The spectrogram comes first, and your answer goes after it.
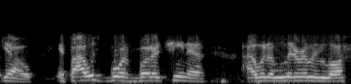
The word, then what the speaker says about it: Borrachinha: I can't pronounce his name, Porcatino or whatever. Borrachinha. Borrachinha.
